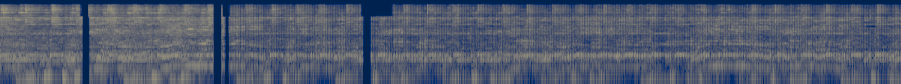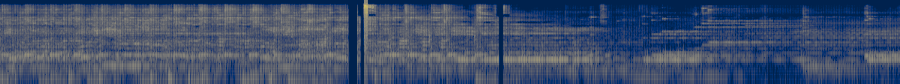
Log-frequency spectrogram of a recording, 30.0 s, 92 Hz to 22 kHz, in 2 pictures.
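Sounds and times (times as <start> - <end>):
harmonium drone: 0.0 - 30.0
voices singing: 1.3 - 4.3.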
